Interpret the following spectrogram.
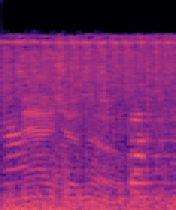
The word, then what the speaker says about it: Maginot: However, you have mispronounced my name. It's Madge, badge, as in good, and no, as in more than you. Maginot.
